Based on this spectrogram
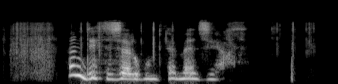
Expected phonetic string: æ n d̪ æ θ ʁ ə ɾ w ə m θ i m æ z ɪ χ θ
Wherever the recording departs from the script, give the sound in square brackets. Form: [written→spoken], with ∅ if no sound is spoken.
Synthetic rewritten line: æ n d̪ [æ→i] θ [ʁ→z] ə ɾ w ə m θ [i→æ] m æ z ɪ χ θ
